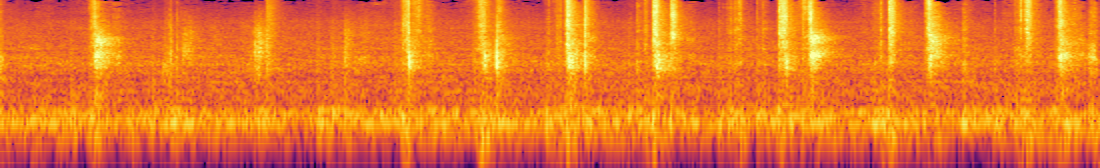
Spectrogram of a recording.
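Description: A knife slices through a sweet potato onto a wooden cutting board.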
